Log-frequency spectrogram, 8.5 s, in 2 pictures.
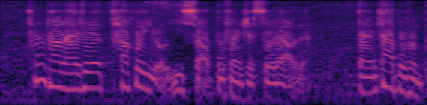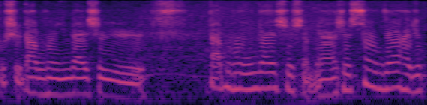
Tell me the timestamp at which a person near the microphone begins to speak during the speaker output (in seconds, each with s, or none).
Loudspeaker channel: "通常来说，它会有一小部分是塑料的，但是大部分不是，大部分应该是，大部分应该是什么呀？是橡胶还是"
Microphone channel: none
